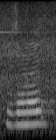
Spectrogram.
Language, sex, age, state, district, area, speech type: Bodo, female, 45-60, Assam, Kokrajhar, rural, spontaneous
